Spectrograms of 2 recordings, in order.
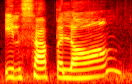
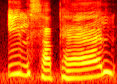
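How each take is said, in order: First: The verb ending is sounded out aloud. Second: The verb ending is left silent. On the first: The speaker calls it wrong. "you don't say il s'appelong" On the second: The speaker calls it right. "The E N T at the end is always silent"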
